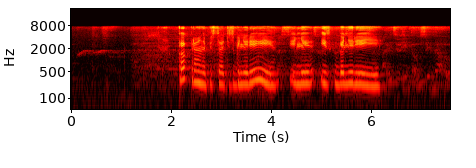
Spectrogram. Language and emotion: Russian, neutral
